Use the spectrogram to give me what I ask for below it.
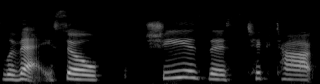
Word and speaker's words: Laufey: So her name is spelled Laufey. Okay. Looks like it's Laffy, but it's LaVey.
